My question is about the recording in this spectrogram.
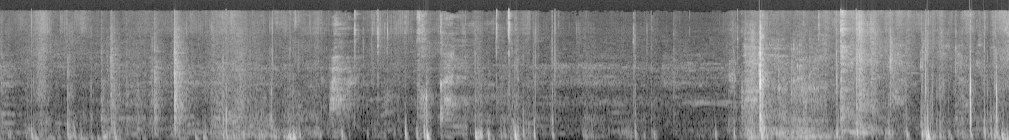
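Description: Loud chewing close to the microphone: irregular wet mouth clicks and low thumps, pausing about five and a half seconds in and starting again about two seconds later.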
